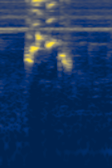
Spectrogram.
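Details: Brief morning phrase of a red-whiskered bulbul in double-note wild song training: one quick three-part warbled whistle, bright and slurred, lasting under half a second, against a steady high whine.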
